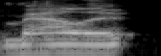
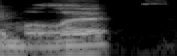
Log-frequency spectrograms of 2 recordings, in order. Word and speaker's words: Mallett: on that is like my dad and my granddad say mallet my grandma and my mom say millet so i asked my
